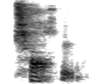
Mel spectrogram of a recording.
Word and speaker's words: 差: so good 差 okay how was it pronounced again 差 like almost like tea but it's fourth term 所以你可以说这个 this tea 这个茶很差差这个茶很差，差你可以说 This tea is very bad.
